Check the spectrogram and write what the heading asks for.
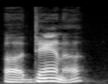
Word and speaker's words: Dana: This concoction was suggested to us by listener Dana, pronounced like banana, it says here.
